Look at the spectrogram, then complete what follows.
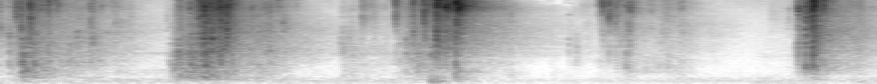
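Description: Pink slime squeezed and kneaded by hand, giving about five short squelching pops as air pockets in it burst.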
